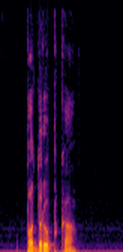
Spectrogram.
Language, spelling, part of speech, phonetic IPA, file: Polish, podróbka, noun, [pɔdˈrupka], Pl-podróbka.ogg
